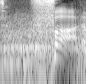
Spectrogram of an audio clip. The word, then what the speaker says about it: pho: and your specialty is pho.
